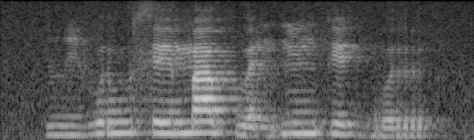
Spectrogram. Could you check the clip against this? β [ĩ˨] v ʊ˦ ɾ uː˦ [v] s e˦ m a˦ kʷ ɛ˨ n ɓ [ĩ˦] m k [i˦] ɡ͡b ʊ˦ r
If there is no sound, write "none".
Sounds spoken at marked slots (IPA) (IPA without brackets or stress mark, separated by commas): i˨, none, ĩ˦, e˦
